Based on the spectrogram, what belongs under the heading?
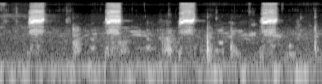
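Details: Grey francolin calling: four loud, shrill, harsh notes, each a short burst repeated about every three quarters of a second, with faint soft rustles and low murmurs in the gaps.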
